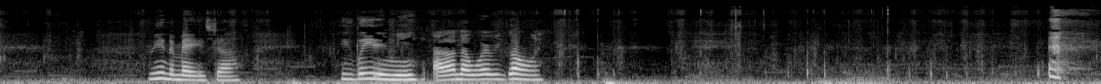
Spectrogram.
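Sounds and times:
footsteps: 0.0s - 11.0s
low rumble of wind or handling: 0.0s - 11.0s.

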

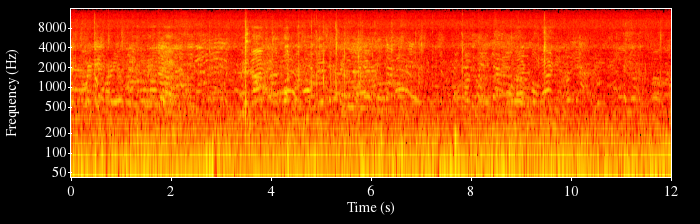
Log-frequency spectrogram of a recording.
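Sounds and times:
low rumble on microphone: 0.0s - 12.0s.

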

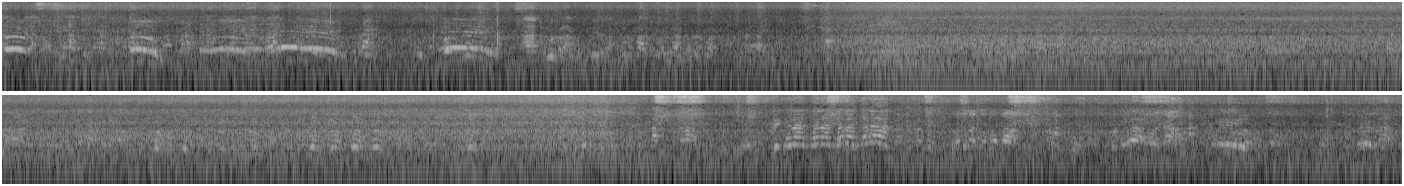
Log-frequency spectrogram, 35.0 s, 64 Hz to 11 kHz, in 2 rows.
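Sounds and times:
crowd chatter: 0.0s - 35.0s
truck engine rumbling: 0.0s - 35.0s.

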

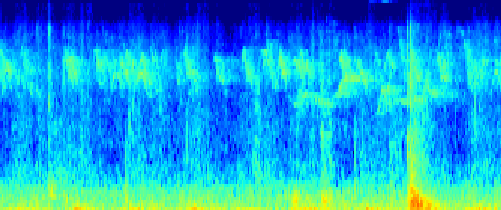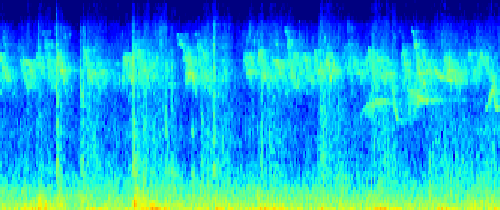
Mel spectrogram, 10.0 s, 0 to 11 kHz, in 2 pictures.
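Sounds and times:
footsteps on paving: 0.0s - 10.0s
songbirds chirping: 0.0s - 10.0s.

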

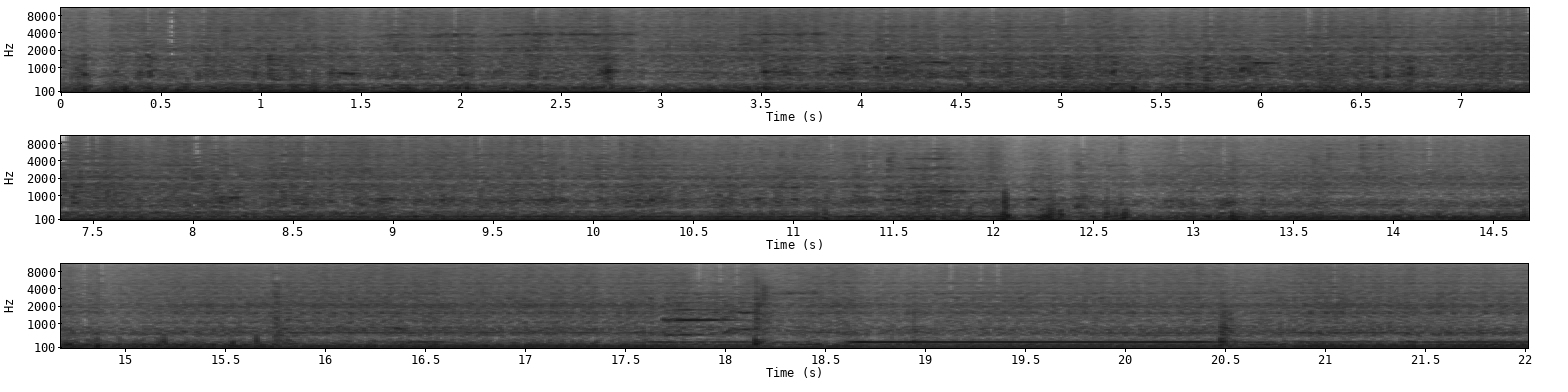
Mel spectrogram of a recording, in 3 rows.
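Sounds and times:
diesel engine running: 0.0s - 22.0s.

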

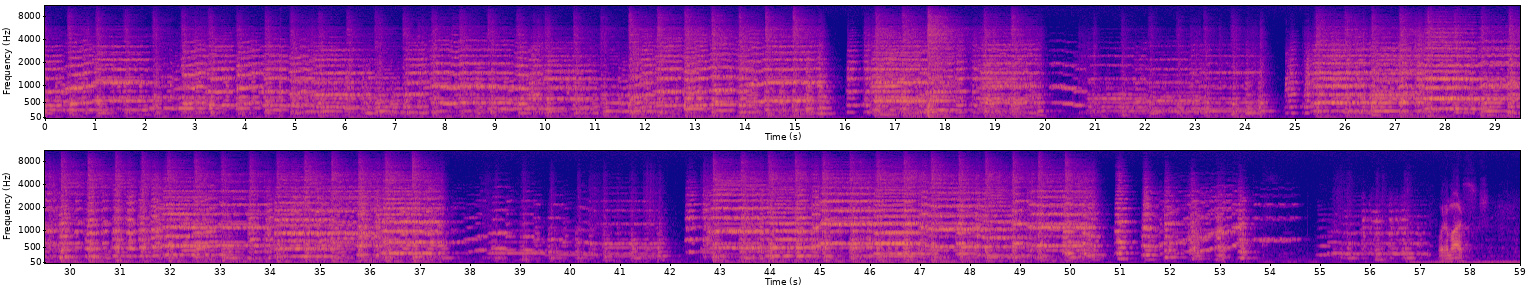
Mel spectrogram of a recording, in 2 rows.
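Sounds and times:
brass band playing: 0.0s - 58.6s.

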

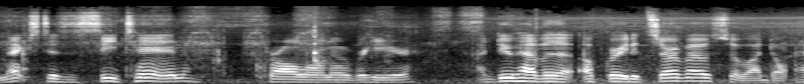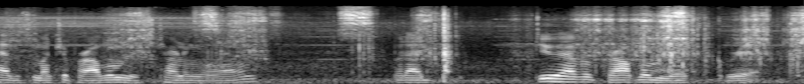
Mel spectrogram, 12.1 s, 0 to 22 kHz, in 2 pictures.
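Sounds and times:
small electric motor whirring: 0.0s - 12.0s.

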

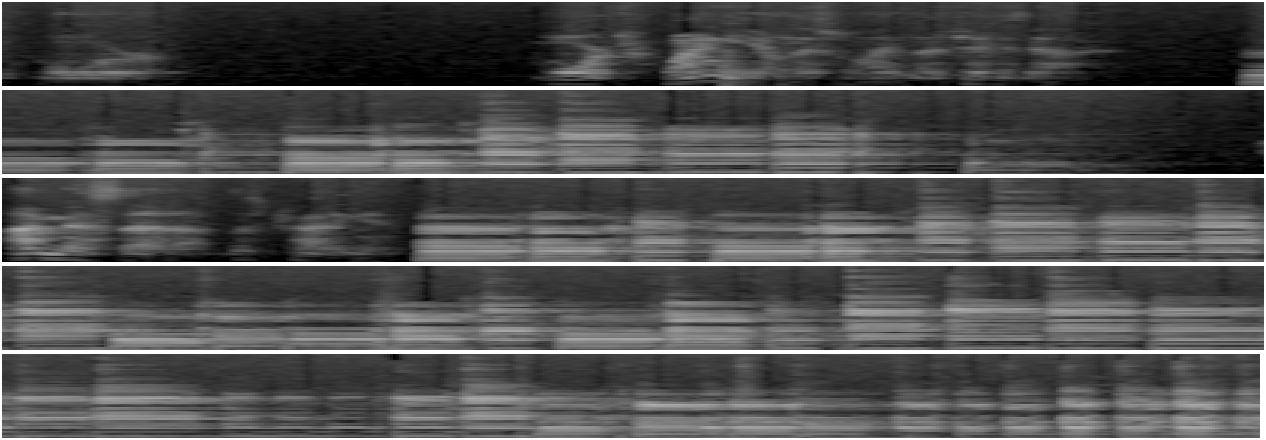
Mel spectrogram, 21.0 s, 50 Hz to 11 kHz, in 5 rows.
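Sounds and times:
electric guitar playing: 4.1s - 8.1s, 9.8s - 21.0s.

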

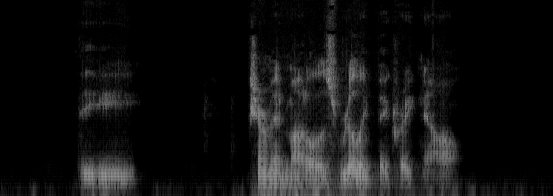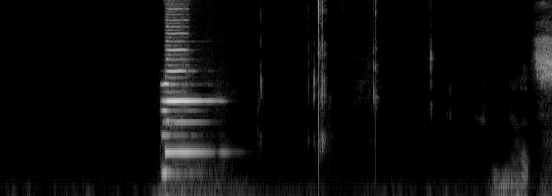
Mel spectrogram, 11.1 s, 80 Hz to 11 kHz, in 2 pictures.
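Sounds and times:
short loud tone: 7.2s - 7.9s.

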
